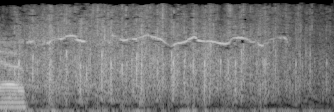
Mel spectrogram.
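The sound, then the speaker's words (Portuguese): A steady round of applause from a crowd, dense and continuous clapping that stays loud throughout, with a faint whistle-like tone riding over it. “Sala de palmas.”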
